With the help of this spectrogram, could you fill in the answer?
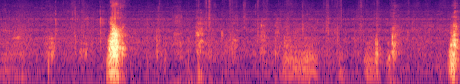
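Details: Alaskan Malamute puppies play with a cat: one gives a sharp, loud bark, followed by softer yips and scuffling.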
